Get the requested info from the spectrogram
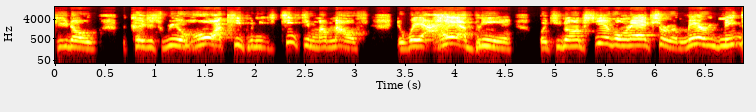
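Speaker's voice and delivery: slurred impression of a man with loose new teeth; mock his mushy, mouthy confessional. Host voicing castmate's marriage confessional, mock slurred voice.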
